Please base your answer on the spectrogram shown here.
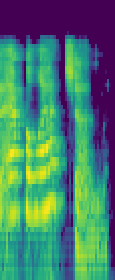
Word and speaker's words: Appalachian: me on and and you did say it right you said Appalachian and you know that is really what it is the Appalachian Mountains most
